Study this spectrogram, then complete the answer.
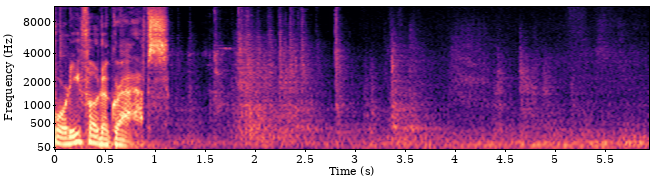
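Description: A metal cabinet door clanks open.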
